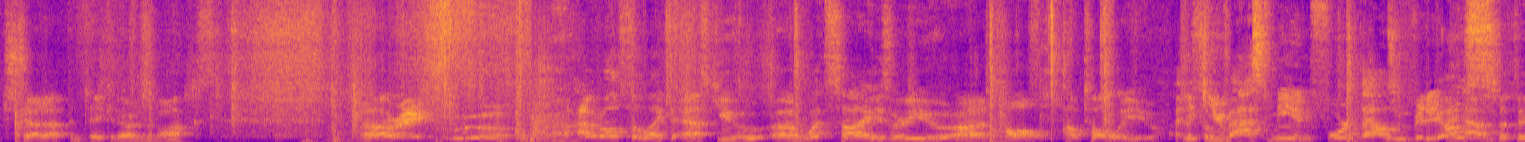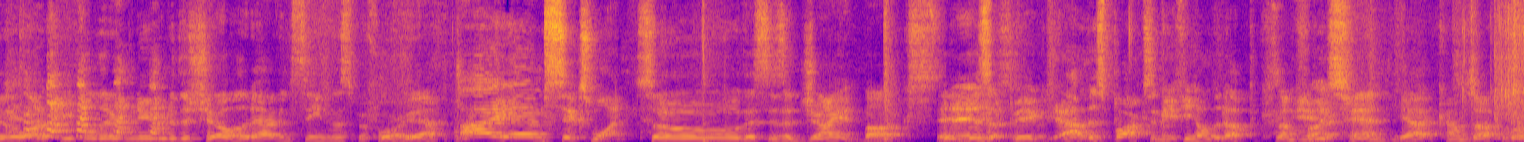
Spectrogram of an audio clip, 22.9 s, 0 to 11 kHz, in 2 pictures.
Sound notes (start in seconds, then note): 3.2 grunts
